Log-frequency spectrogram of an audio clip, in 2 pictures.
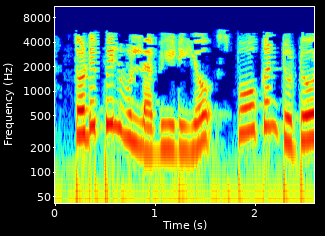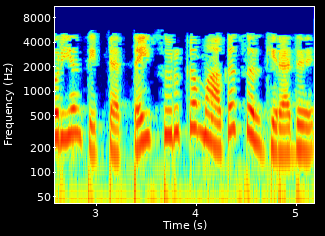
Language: Tamil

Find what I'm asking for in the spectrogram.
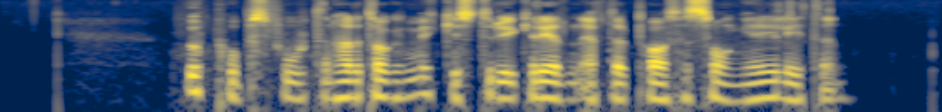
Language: Swedish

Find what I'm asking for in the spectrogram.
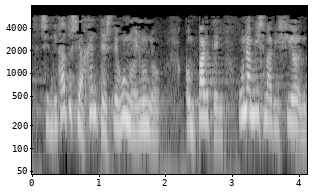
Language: Spanish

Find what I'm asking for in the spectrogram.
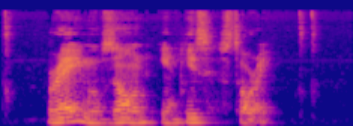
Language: English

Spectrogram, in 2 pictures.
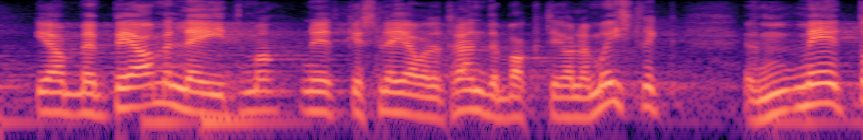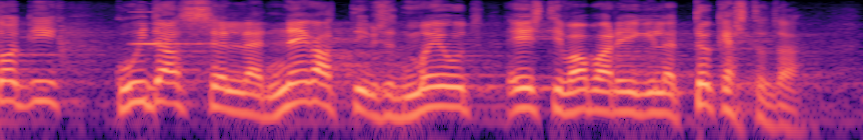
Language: Estonian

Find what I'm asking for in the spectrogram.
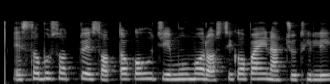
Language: Odia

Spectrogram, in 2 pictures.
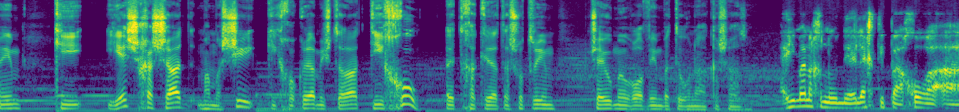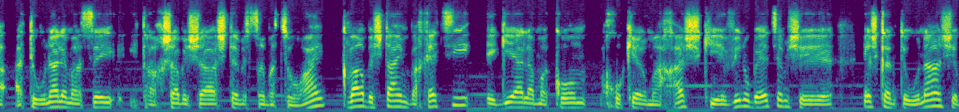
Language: Hebrew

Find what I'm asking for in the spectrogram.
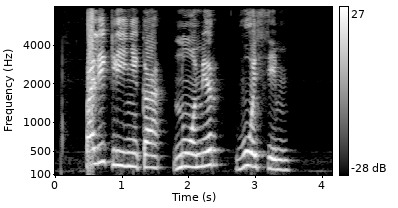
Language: Russian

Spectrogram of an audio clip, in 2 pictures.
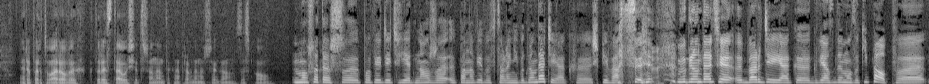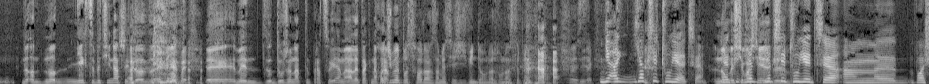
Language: Polish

